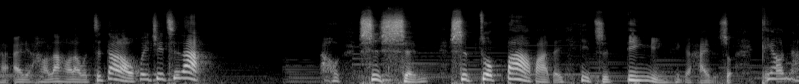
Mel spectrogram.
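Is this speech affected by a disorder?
No.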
